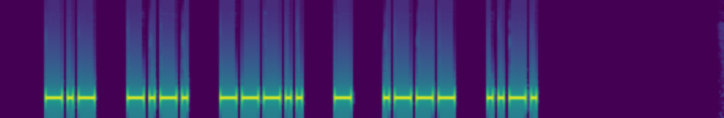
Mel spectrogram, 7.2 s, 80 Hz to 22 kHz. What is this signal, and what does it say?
Morse code, heard as a keyed tone, about 22 wpm, spaced as for 16 wpm, 700 Hz. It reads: KC8TJF
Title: USA Call Signs - 2x Character Spacing - 22wpm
